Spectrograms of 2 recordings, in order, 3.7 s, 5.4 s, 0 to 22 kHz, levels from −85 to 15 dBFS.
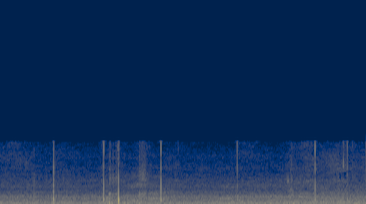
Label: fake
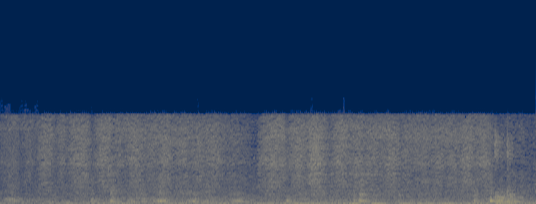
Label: real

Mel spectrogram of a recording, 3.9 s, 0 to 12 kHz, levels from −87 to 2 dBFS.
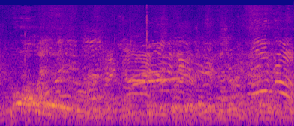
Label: real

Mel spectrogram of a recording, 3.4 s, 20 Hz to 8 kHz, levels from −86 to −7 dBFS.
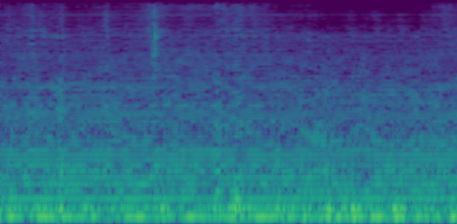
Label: fake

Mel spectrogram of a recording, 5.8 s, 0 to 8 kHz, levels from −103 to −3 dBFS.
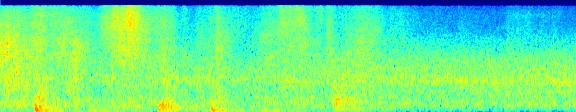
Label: real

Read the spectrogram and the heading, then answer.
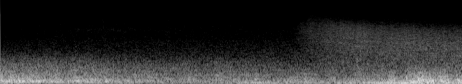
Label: real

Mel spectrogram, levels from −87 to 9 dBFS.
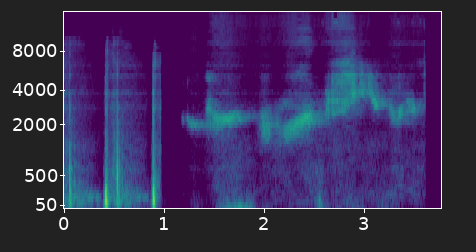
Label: fake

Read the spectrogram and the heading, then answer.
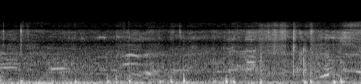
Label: fake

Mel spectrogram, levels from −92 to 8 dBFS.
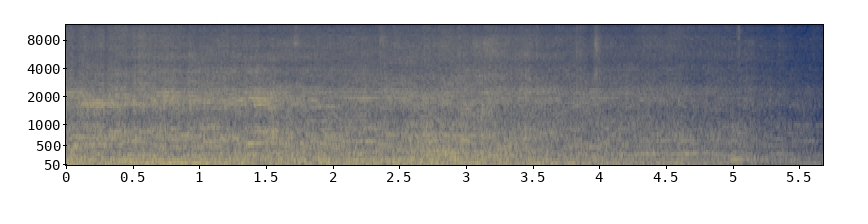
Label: fake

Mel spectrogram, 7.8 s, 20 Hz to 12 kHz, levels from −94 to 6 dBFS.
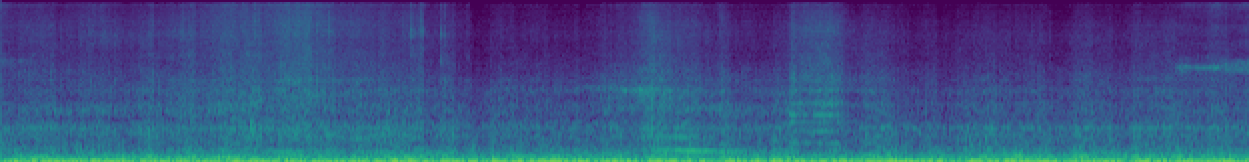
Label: fake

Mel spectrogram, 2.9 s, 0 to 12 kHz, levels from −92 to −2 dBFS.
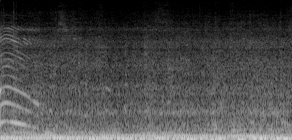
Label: real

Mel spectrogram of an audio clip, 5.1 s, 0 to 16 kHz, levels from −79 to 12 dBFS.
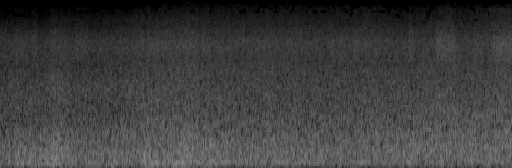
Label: real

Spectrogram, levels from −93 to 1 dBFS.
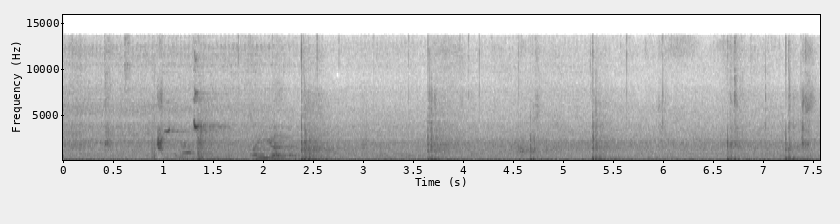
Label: real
